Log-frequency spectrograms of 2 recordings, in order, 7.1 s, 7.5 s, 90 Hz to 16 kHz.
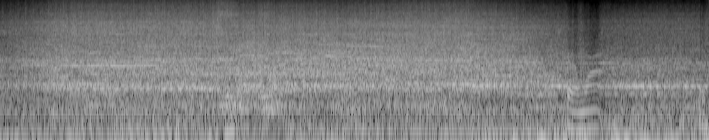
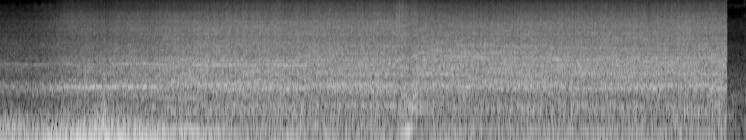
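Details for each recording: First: Junkyard Bullnose Ford V8 after EFI-to-carb swap, low-pressure temporary fuel pump: fast steady idle with busy hiss; choke on and carb not yet tuned, so it idles high. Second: Junkyard Ford bullnose truck V8 just converted from EFI to carburetor, temporary low-pressure fuel pump, not yet tuned so idle runs a little high; steady, even idle with no misses or knocks once choke is off; normal idle.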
